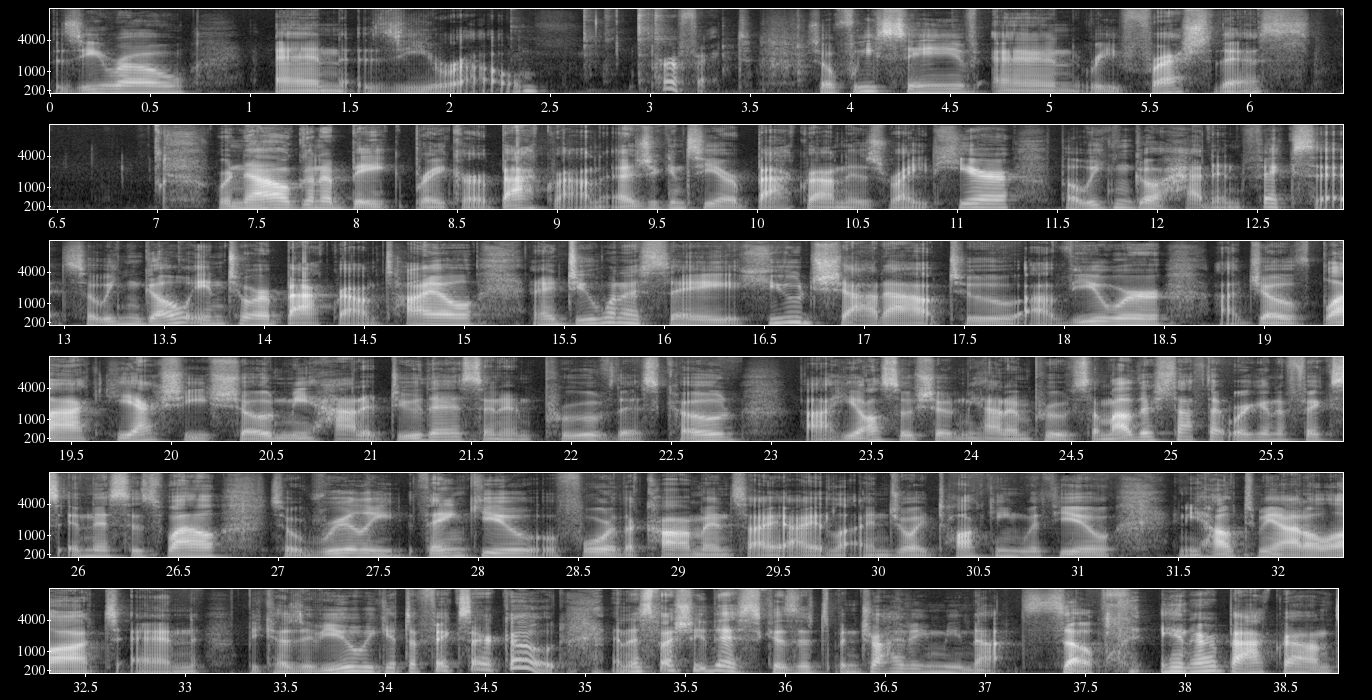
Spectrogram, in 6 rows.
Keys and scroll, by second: 3.9 ctrl+s.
